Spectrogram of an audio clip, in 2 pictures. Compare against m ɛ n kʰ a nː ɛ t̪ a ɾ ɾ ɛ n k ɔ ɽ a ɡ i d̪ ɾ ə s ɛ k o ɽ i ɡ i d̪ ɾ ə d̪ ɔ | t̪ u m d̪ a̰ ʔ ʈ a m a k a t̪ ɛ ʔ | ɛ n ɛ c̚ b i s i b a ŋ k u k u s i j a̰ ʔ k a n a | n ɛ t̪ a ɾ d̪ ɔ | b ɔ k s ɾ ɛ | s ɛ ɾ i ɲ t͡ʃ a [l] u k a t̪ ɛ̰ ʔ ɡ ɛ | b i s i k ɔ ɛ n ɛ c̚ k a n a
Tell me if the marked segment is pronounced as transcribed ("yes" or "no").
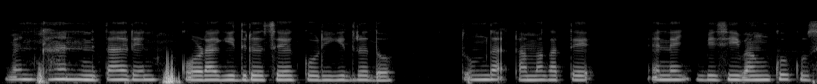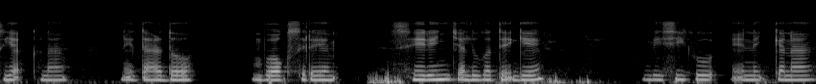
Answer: yes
